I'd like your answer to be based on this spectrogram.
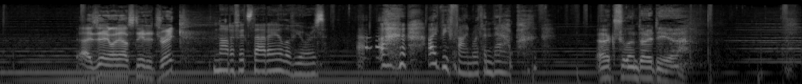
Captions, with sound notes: Ah, does anyone else need a drink? Not if it’s that ale of yours! (laugh) I’d be fine with a nap. Excellent idea!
